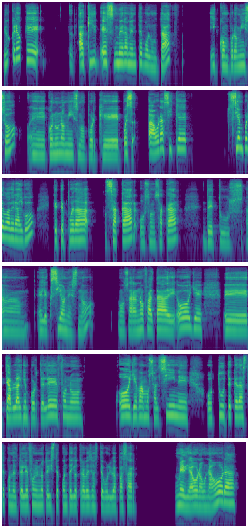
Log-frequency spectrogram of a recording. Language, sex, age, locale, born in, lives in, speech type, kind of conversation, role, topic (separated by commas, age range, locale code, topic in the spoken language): Spanish, female, 50-54, es-MX, Mexico, Mexico, conversation, podcast, guest, ¿Qué pequeño paso recomendarías dar hoy para empezar a cambiar?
